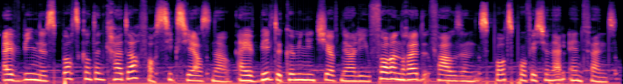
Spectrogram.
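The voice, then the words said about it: French accent. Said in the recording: “As you can hear from my accent, I'm French.”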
